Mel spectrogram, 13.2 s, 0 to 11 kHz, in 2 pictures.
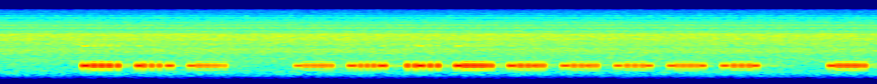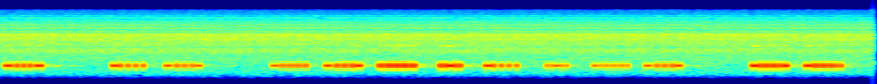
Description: Hellschreiber (Feld-Hell, 122.5 baud), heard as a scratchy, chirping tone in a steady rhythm, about 610 Hz, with fading. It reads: FUE ENTERRADA EN LA BASILICA DE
